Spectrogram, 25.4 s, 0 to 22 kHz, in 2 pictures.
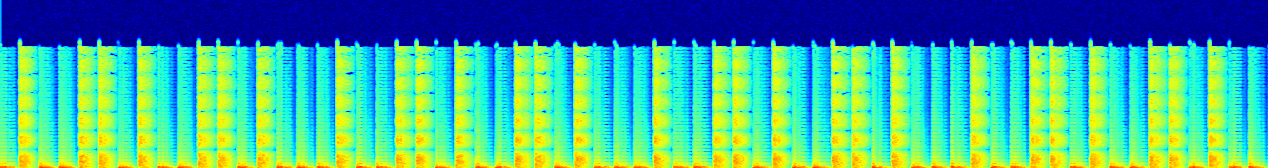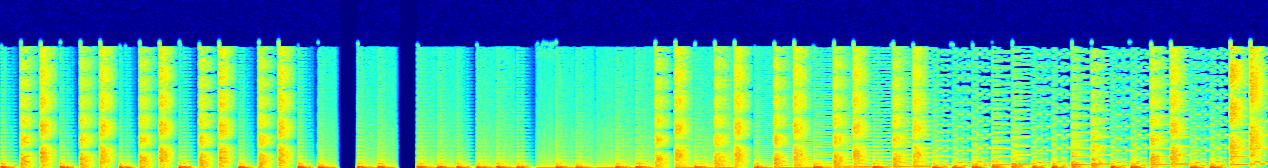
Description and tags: Pixel Song #5
loop, Pixel, music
